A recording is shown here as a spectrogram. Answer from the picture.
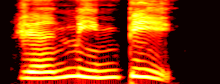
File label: "人民币", Chinese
